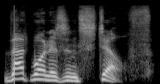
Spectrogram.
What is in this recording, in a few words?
female night elf error stealth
